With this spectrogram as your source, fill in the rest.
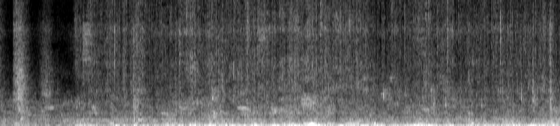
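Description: Water pours from a pot into a metal sink.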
